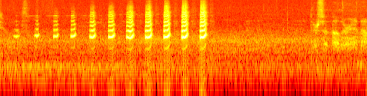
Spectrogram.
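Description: A wild turkey hen yelps in a rising series of about ten clear calls, growing louder, followed by a few fainter clucks in a quiet spring outdoor setting.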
